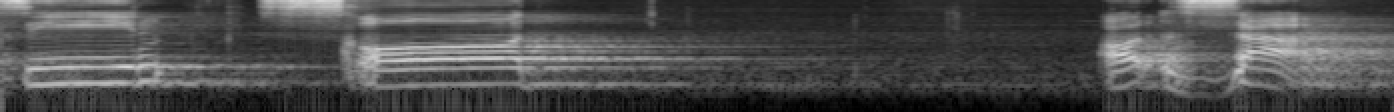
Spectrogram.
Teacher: زبان کی نوک کو اگلے اور نچلے دو دانتوں کے اوپر سے لگائیں، مخرج ایک ہے مگر آواز میں فرق ہے، یعنی زا کی آواز بلند ہوتی ہے، صاد کی آواز پر اور سین کی آواز باریک ہوتی ہے، اور سیٹی کی آواز تینوں حروف میں ہوتی ہے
